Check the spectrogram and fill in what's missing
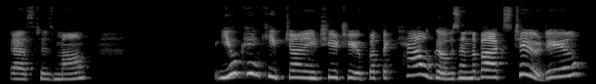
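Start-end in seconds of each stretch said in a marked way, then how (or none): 2.1-5.9 loud, insistent offer; forceful bargaining. A narrator's reading. Mom bargains over the toy box, loud and insistent. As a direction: push the deal, rising on the last word.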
